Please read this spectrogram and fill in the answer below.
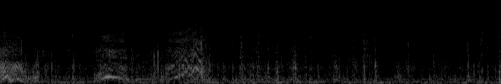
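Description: Zipper on a fabric backpack pocket being pulled, with a rasp at the start and another about one to two seconds in, followed by softer handling of the bag.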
